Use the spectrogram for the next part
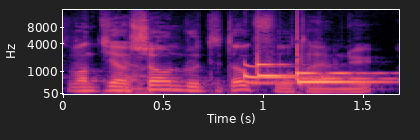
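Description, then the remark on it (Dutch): A loud mobile phone ringtone, steady electronic tones that cut in partway through and overlap a person talking, then keep ringing to the end. “dat was mijn telefoon. Die kwam uh, vrij binnen hier.”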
